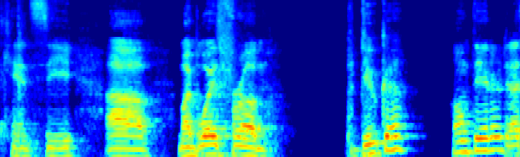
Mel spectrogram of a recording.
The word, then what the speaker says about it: Paducah: to him and you're like, hey, so how's Paducah doing? I was like, oh, that's how it's pronounced.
